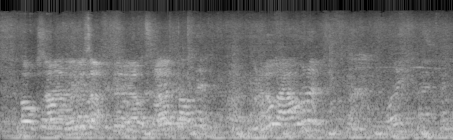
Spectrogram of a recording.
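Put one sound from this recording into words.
A young man talks loudly and with animation close by.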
